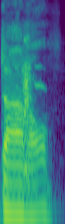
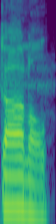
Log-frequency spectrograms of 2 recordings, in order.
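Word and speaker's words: Domhnall: Well, I think it's pronounced Donald, it's definitely pronounced Donald, but it's spelled Domnall.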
